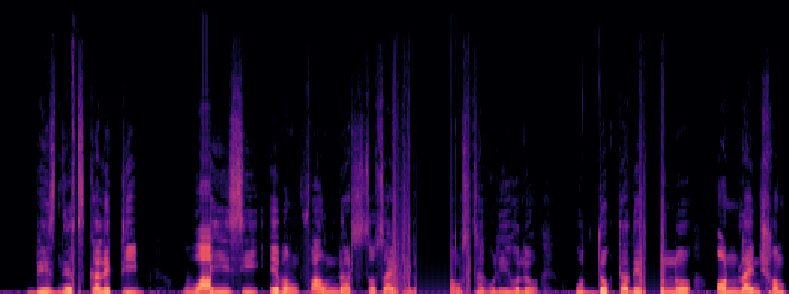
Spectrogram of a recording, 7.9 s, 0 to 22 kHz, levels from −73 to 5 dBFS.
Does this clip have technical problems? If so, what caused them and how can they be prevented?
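Yes. Intermittent contact cuts the speech out with crackly edges and faint hiss at 0.72–0.80 s, 3.93–4.70 s (just after "এবং ফাউন্ডার্স") and 6.40–6.66 s, as a loose plug opens for about 53, 350 and 170 ms. Reseating or replacing the cable and connector prevents it.

Bluetooth stutter makes a short, buzzing repeat at 2.04–2.11 s and 5.63–5.68 s. The receiver replayed its last buffer through about 70 ms and 46 ms of lost data, which fits two or three dropped packets. A closer, less crowded radio link prevents it.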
